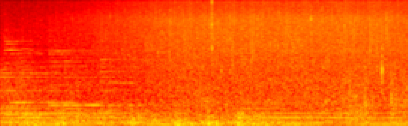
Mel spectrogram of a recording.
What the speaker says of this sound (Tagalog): Mukhang lalakas pa tong ulan.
